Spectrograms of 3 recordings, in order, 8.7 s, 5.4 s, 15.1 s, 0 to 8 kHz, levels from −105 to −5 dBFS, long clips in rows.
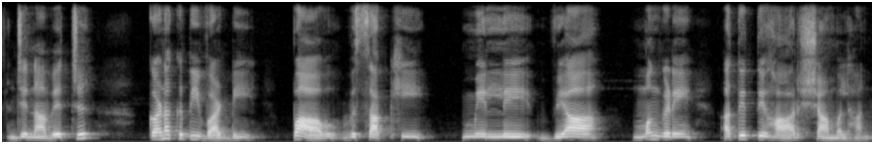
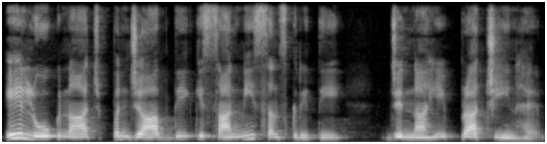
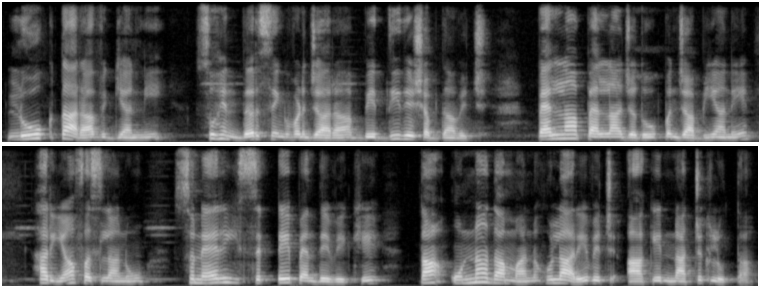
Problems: low volume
